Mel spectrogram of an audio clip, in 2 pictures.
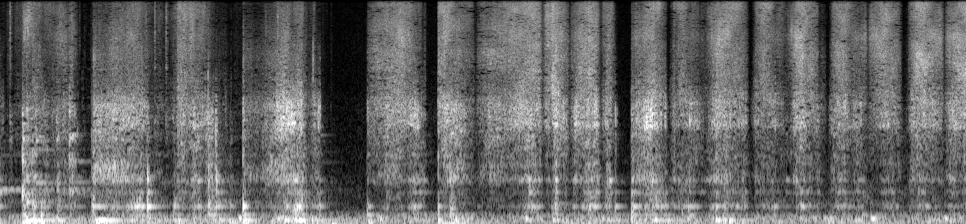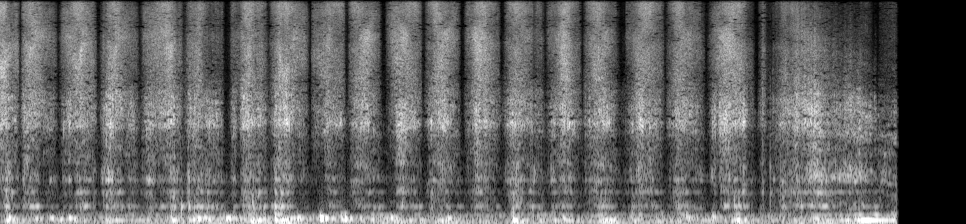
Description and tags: Hand on Bike Tire
Hand touching a spinning bike tire
bicycle, bike, hand, spinning, spinning-wheel, wheel, whirr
